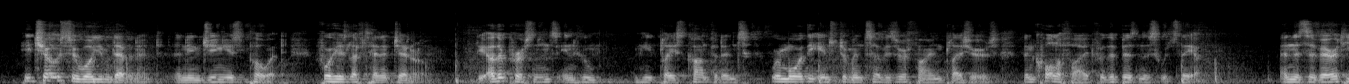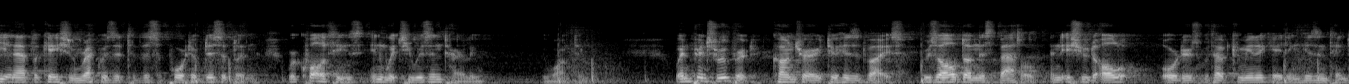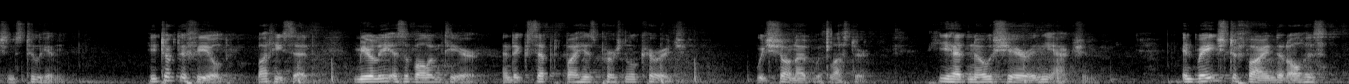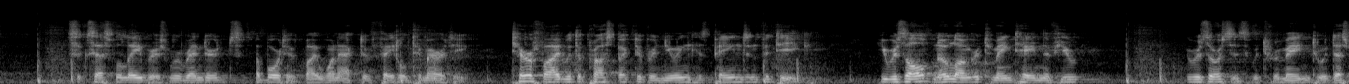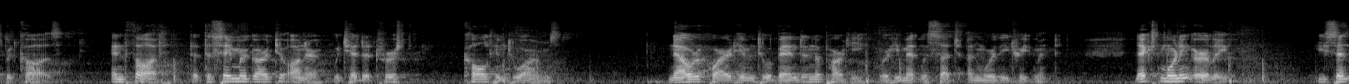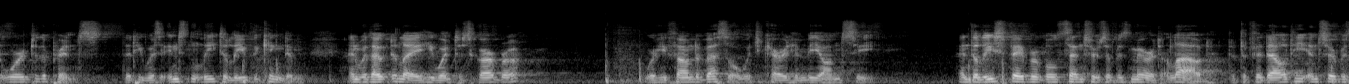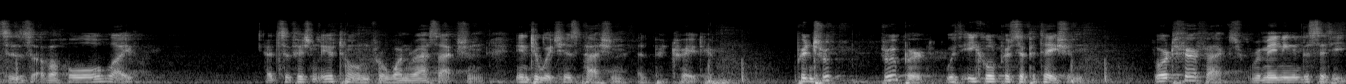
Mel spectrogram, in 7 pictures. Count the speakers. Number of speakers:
1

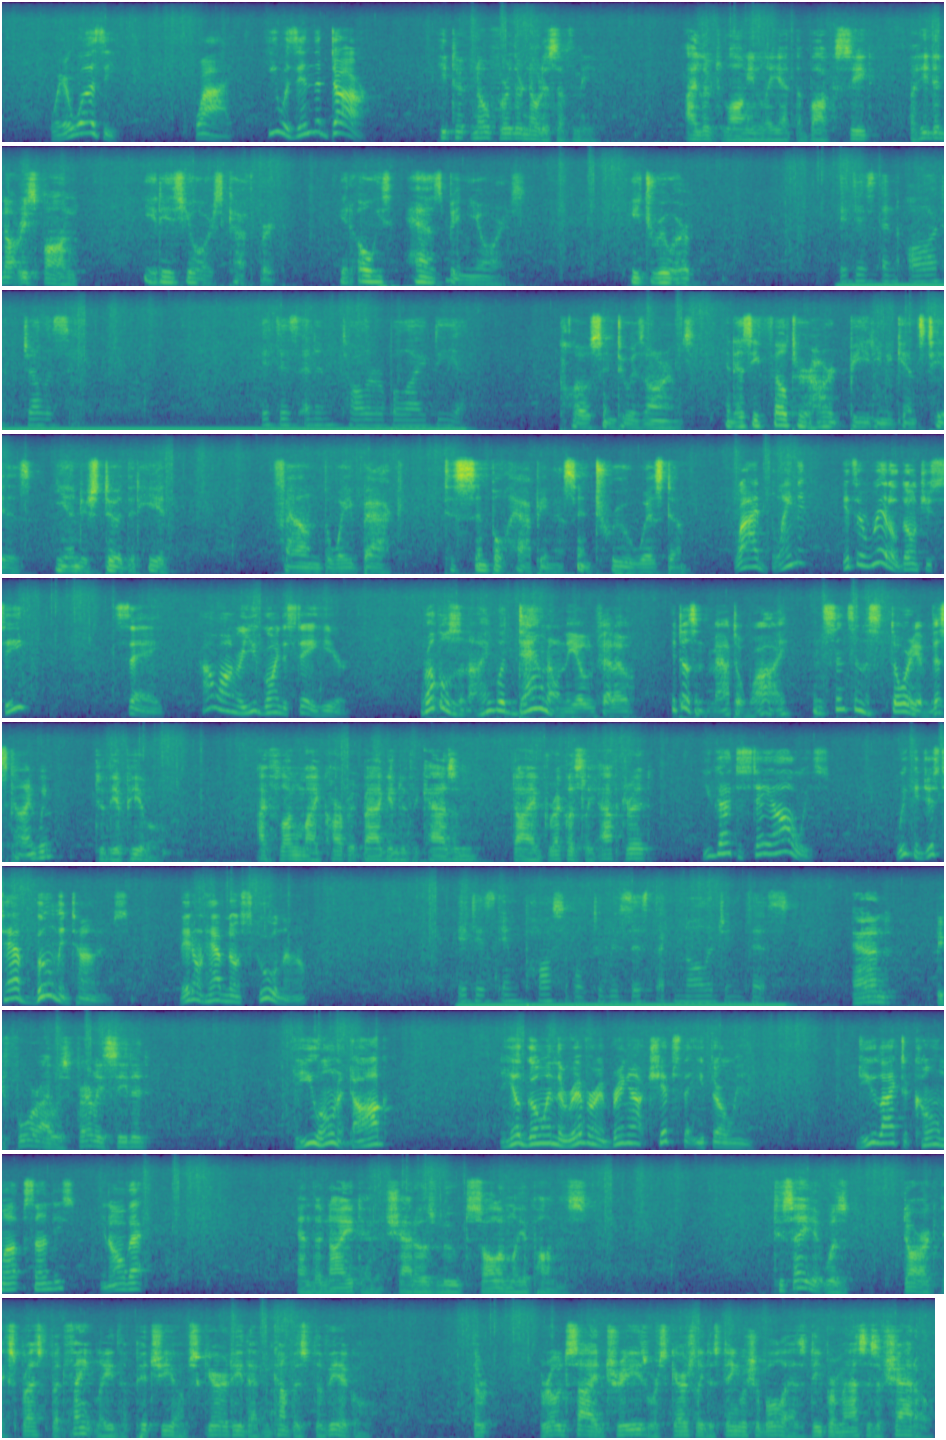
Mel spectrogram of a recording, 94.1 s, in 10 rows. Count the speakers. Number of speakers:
4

